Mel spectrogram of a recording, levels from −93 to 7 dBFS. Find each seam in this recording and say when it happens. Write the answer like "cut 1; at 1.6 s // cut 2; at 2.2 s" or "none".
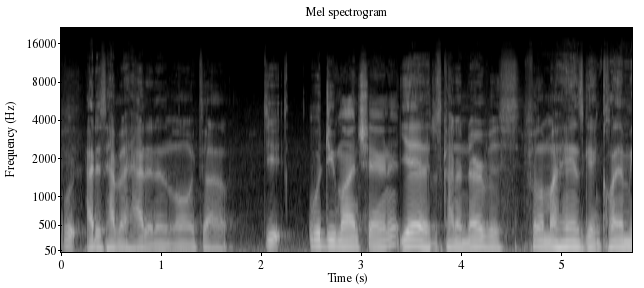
cut 1; at 3.7 s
